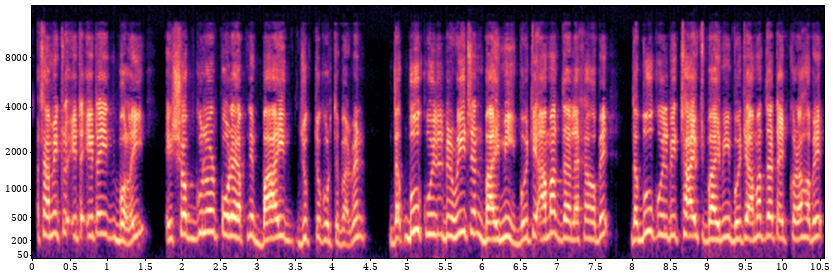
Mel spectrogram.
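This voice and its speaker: A man with a Bengali accent teaches an online spoken English class, slowly reading out English words and example sentences and giving each meaning. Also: very high voice, a bit bright, no room sound, clean studio sound. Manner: reads word lists slowly, pairing each English word with its meaning.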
